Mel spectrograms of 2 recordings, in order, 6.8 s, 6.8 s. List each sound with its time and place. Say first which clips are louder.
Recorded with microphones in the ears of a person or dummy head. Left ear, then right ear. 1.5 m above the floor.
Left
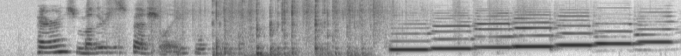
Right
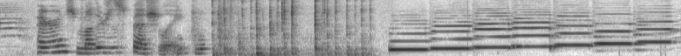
0.4 s a woman speaking: even; 55° right (ahead or behind), 1.6 m
2.1 s typing on a keyboard: even; 15° right (ahead or behind), 0.7 m
3.9 s a flute: even; 50° right (ahead or behind), 1.8 m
